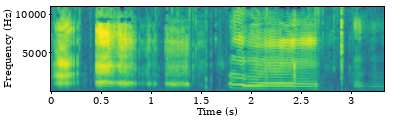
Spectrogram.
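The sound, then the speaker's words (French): A newborn baby cries: a few short, raspy, breathy bursts give way to a long, loud, high-pitched wail, then another cry starts just as it ends. “l'enfant tant attendu vient au monde.”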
